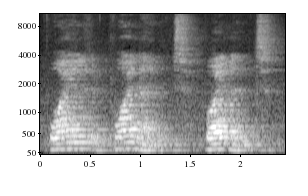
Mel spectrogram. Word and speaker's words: poignant: The word is poignant, not poignant or poignant. So see the pronunciation of the word. This is phonetic symbols. P stands for P sound, and this is OE, poi, and same sound, and this J stands for ya sound in phonetics.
